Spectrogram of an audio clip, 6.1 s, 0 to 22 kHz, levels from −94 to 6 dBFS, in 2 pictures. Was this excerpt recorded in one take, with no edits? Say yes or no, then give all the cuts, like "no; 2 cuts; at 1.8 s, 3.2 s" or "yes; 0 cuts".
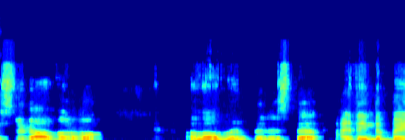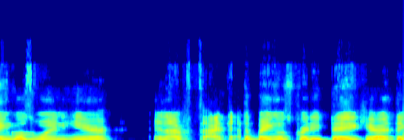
no; 2 cuts; at 2.4 s, 4.8 s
